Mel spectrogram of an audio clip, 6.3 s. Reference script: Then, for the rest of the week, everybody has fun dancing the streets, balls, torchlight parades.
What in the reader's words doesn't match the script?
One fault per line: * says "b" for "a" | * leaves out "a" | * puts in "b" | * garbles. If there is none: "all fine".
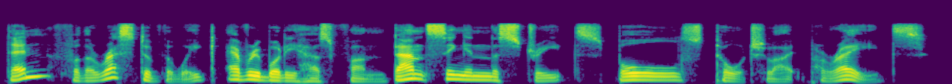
* puts in "in"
